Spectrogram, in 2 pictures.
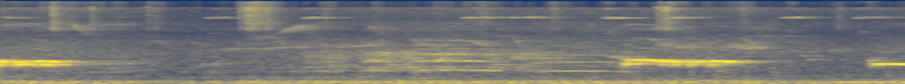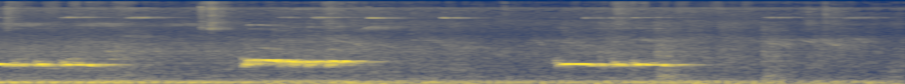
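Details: Local zebra dove kept for five years gives short, slightly falling trilled coos spaced about one to two seconds apart, with faint high ticking in the background.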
